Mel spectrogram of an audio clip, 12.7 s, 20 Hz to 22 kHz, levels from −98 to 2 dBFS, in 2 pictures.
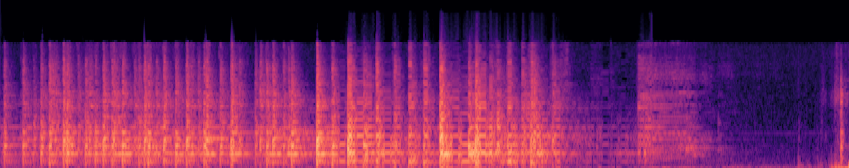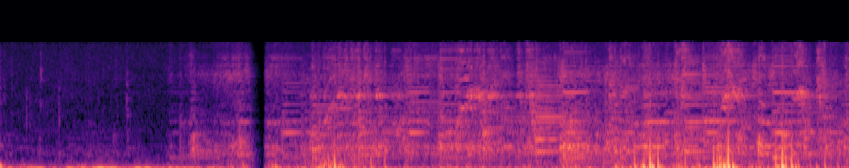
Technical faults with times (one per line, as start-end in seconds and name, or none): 2.55-4.88 robotic sound from repeated short buffers
8.24-8.37 call audio freeze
